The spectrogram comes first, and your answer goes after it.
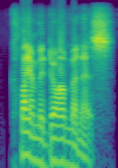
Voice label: "chlamydomonas", American

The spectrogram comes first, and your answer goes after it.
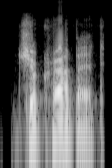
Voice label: "jackrabbit", American

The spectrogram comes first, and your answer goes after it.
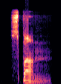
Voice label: "spun", British

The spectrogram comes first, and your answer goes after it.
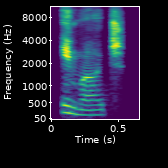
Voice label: "emerge", Indian

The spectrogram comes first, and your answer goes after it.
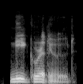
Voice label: "Negritude", American

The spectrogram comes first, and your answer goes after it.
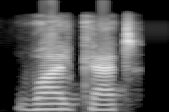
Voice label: "wildcat", Indian

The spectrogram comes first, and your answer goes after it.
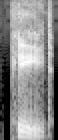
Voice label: "peat", American

